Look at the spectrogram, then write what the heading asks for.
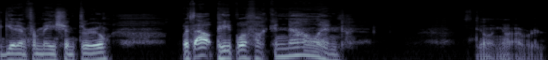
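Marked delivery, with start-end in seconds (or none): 4.8-5.5 breathy whispered title then a laugh; whispered aside. Real, not acted. Vlogger whispering a title to himself, then laughing. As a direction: whisper it to yourself and chuckle.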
